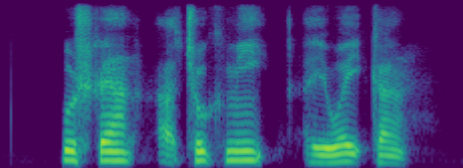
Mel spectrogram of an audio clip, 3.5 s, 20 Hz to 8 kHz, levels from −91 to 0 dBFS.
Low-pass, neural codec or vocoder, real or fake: 7.2 kHz; codec, 16 kHz in and 24 kHz out, 0.9 kbps, LongCat-Audio-Codec, four codebook decoder; fake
